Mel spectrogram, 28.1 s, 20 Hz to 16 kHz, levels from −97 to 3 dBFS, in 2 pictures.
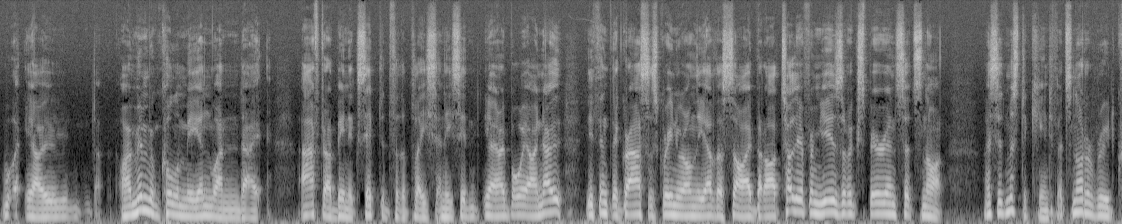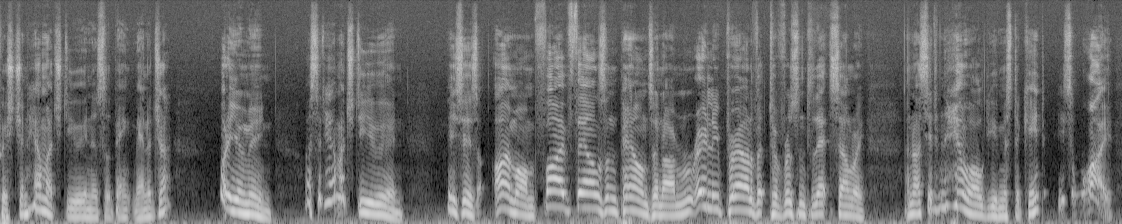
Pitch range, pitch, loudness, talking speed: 105-145 Hz, 120 Hz, -18 LUFS, 225 wpm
